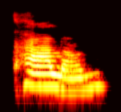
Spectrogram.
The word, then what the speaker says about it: column: damn and when you say damn girl autumn column notice i'm not pronouncing the end at all mean this is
